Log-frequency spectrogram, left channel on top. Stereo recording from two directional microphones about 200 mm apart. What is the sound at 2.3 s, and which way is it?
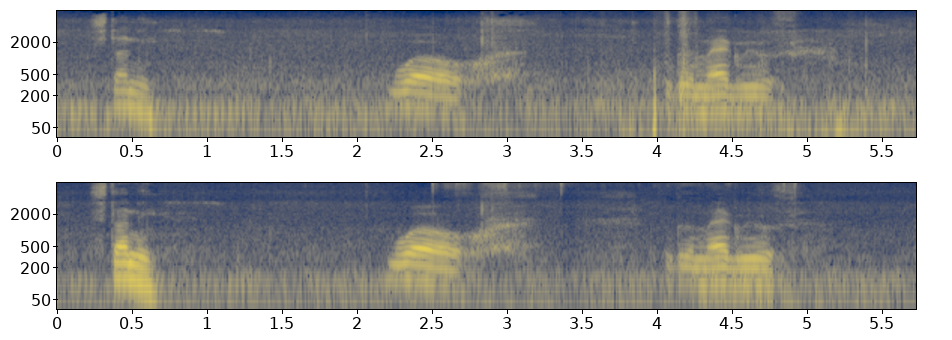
Speech, 10° right (ahead or behind).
